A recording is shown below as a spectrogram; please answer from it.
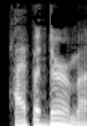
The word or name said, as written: hypoderma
